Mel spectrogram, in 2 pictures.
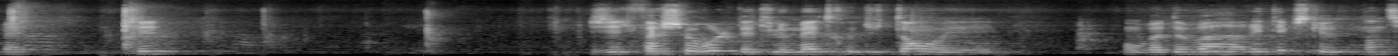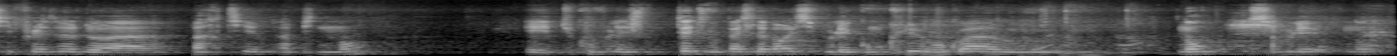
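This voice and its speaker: Flat-toned man moderating, with background noise. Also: fairly high pitch, normal speed, pauses often. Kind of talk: informal closing remarks at a public event.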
